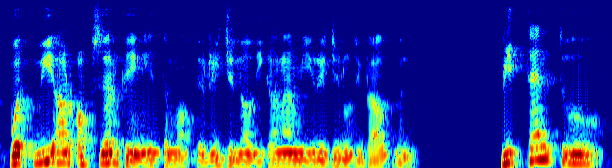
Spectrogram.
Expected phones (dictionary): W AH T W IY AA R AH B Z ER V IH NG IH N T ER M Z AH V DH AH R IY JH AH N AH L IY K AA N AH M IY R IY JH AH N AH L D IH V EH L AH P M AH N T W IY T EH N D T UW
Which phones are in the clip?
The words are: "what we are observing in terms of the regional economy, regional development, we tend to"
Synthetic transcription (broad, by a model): W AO T W IY AA R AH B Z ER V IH NG IH N T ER M AH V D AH R IY JH AH N AH L IY K AA N AH M IY R IY JH AH N AH L D IH V EH L AH P M AH N T W IY T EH N T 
